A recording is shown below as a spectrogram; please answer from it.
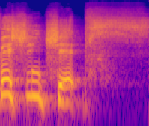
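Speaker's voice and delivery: high, stretched-out British accent; exaggerated slow, high British accent; mock British accent. Shown as a demonstration. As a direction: draw it out slowly in a put-on British accent. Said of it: "British accent. Let me hear something".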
